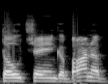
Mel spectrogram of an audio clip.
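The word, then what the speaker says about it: Dolce & Gabbana: by Dolce Gabbana that's Illuminati Dolce Gabbana it's pronounced Dolce Gabbana but it represents those say New Mexico for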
